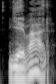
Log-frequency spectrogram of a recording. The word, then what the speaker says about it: llevar: To begin with, we're going to look at the word llevar. As you know, it's spelled L-L-E-V-A-R, llevar.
